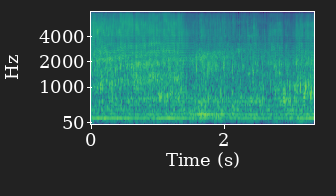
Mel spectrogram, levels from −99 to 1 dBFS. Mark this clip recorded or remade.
remade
